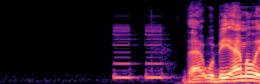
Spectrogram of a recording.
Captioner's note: buzzer beeps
